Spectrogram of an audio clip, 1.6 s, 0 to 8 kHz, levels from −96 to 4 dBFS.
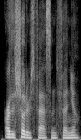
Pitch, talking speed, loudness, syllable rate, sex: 150 Hz, 185 wpm, -19 LUFS, 6.8 syllables/s, male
